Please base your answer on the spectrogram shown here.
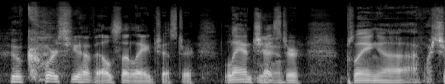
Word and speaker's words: Lanchester: plays is is Ela Lancaster who plays well actually it's Lanchester can't say Lancaster cuz she gets mad even in death right but um in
